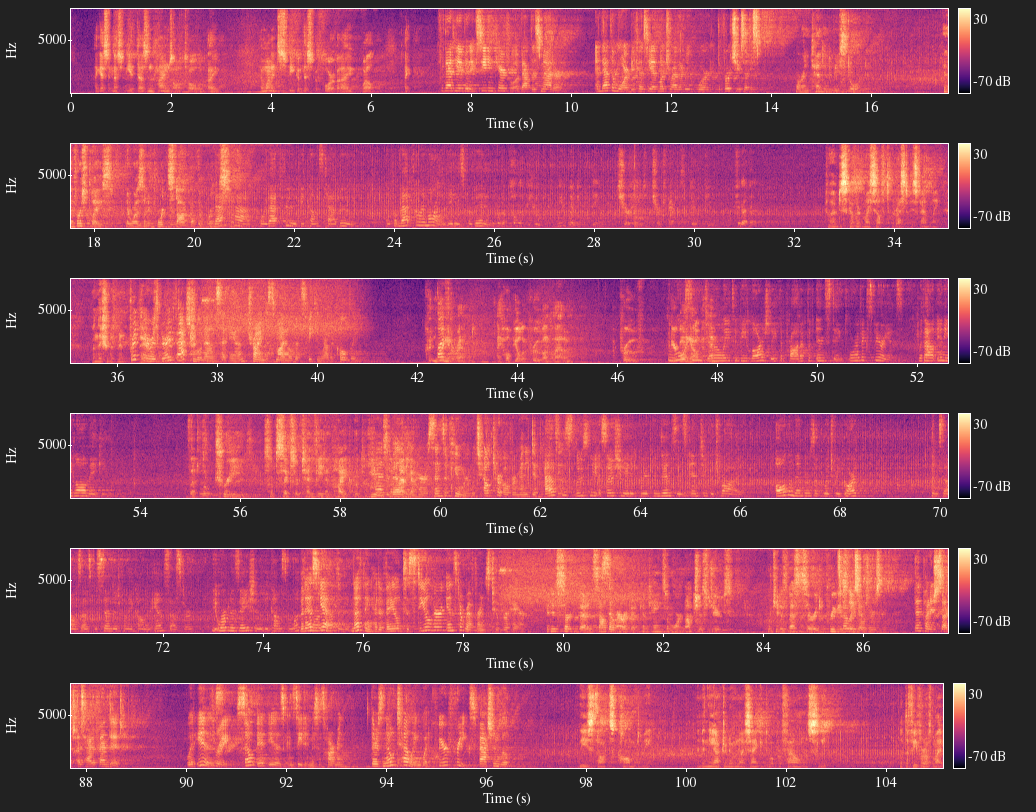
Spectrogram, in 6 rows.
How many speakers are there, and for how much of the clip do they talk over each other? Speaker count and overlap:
7, about 11%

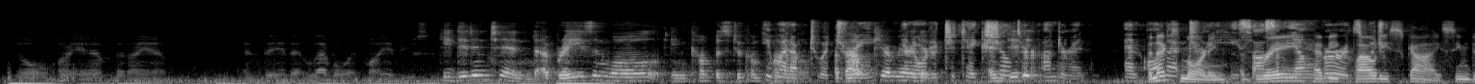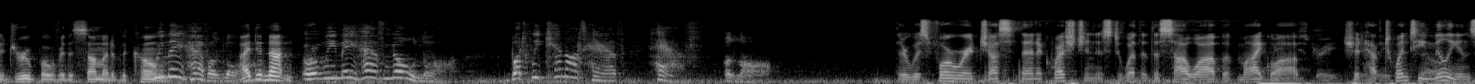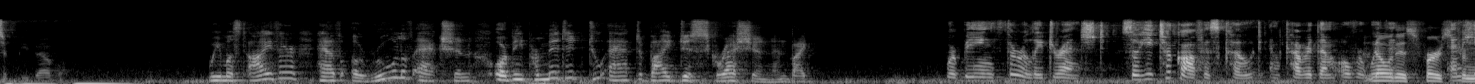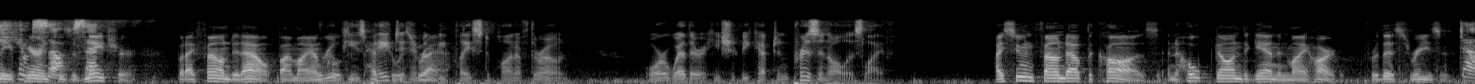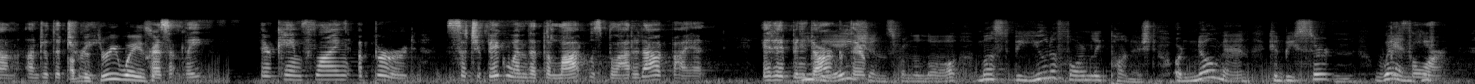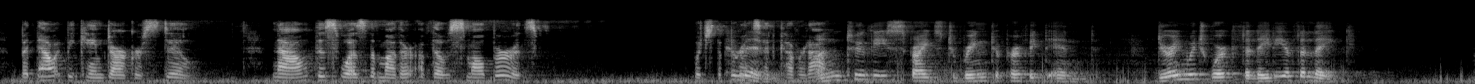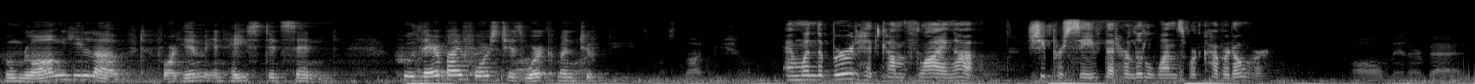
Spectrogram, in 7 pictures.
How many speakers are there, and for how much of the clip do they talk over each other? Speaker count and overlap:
6, about 23%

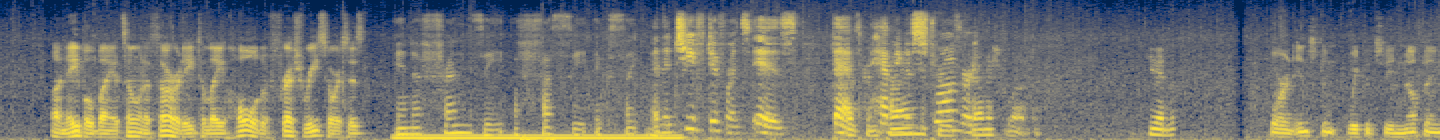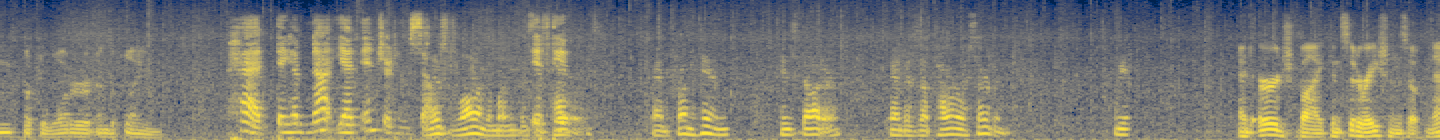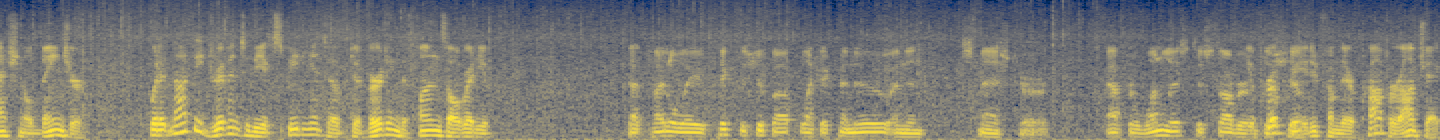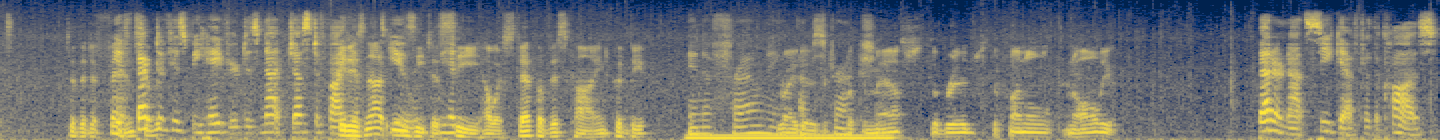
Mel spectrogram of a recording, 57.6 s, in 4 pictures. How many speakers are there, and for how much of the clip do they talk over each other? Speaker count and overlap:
5, about 12%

